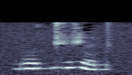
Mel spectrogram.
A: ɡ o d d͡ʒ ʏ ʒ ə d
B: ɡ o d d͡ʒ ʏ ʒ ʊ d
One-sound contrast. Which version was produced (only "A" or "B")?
A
